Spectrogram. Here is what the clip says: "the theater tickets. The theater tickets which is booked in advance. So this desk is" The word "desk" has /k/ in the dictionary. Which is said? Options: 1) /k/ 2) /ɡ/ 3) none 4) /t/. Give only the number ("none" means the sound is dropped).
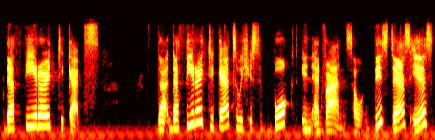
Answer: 3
